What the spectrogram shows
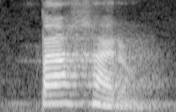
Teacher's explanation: ¿Dónde se eleva más mi voz al pronunciar la palabra pájaro? Pájaro. Me doy cuenta que es en el pa. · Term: palabra esdrújula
